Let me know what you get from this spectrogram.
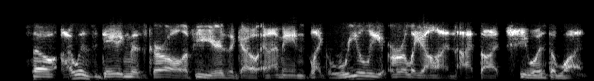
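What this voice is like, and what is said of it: Voice altered by voice changer. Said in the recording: “Voice changer is on.”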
